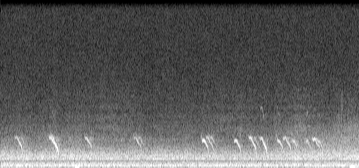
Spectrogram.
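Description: A wild flock of birds calls, mostly males with some females, perched in a dead tree: many short, high-pitched chirps come in scattered clusters over a steady background hiss, with a soft low thump near the end.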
